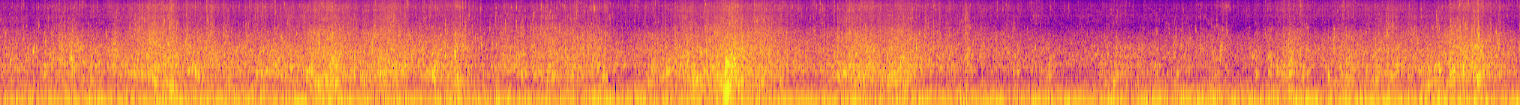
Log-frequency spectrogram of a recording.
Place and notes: The city was flooded during the night, because of a very big storm in the city of Genappe. Normally on this place there's no river, but this morning there's water and waves.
